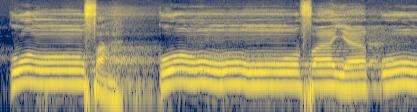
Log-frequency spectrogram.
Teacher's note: Nun sukun bertemu fa lagi, ikfa ausat kita samarkan bunyi nun sukun 3 ketuk, siap masuk ke huruf fa, bibir kita membentuk huruf fa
